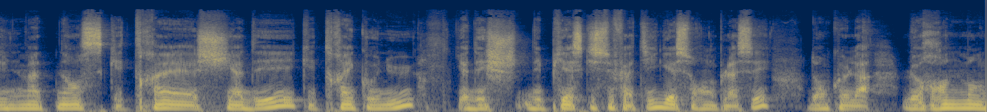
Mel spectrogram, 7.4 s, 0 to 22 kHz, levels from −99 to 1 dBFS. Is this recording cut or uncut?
uncut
